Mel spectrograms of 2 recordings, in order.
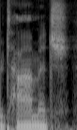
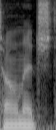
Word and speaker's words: Tomich: You might hear people pronounce it Peter Tomich. My understanding is it's pronounced Tomich.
